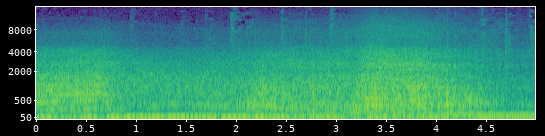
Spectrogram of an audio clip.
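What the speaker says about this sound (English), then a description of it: "I feel like I can actually hear his car coming in the distance." A facelifted Audi RS3 (8V2) arrives with its engine revving, a loud continuous roar that swells as it draws near, heard alone without talk.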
